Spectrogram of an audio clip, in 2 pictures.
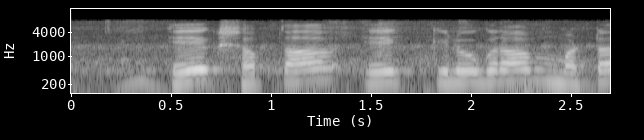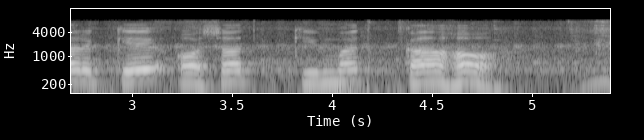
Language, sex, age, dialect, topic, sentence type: Bhojpuri, male, 18-24, Northern, agriculture, question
